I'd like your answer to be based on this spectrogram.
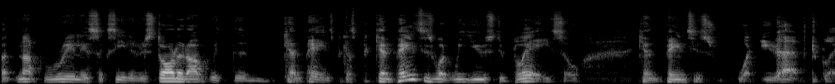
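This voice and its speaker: In a very clean recording with a silent background, a man with a Swedish accent talks at a moderate pace, his loudness swinging widely. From Sweden. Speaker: tabletop game master vlogger. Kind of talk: casual personal introduction. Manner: halting, many fillers.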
